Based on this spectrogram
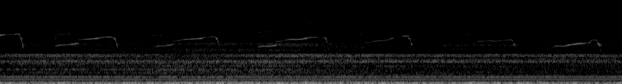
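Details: Bald eagle pair on high alert, returning to their nest at night in Southwest Florida on 23 September 2020, possibly disturbed by an owl, a juvenile joining in; thin rising squeaky notes repeat about once a second over a steady low hum.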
